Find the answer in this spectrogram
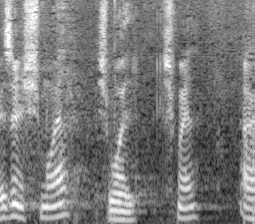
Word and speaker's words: Shmuel: How do you say it in Hebrew? Isn't it Shmuel? Shmuel.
